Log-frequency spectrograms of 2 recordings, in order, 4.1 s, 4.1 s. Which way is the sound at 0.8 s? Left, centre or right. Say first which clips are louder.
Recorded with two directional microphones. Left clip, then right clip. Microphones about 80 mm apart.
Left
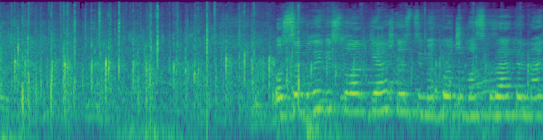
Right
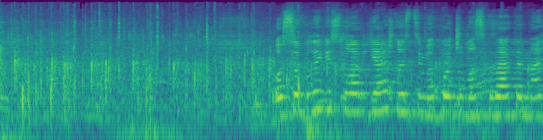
Left 2 dB; left.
